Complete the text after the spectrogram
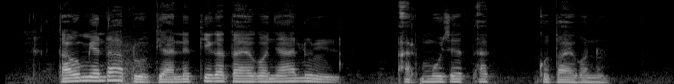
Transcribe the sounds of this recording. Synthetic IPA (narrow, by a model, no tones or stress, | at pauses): taumjɛndaprup̚tjanɛt̚kekatajɛkɔɲalul | armut͡ʃɛt̪akː | otajɛkɔnon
